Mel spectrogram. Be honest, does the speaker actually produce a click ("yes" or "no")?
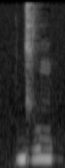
no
